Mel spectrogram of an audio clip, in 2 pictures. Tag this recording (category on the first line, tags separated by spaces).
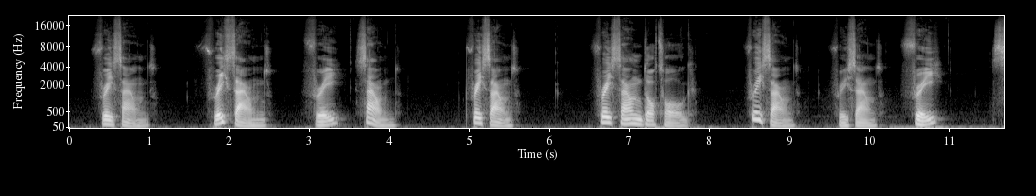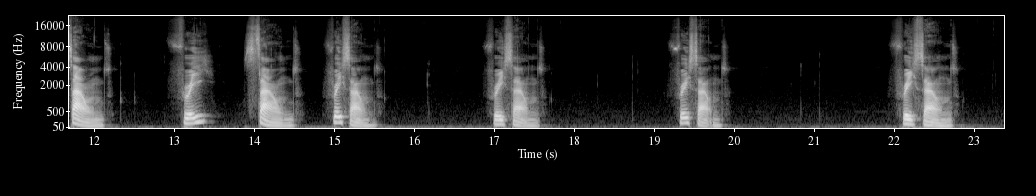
Speech > Solo speech
English France male multi-take freesound20 20s Rode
